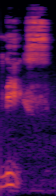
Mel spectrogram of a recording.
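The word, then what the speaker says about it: gneiss: rock include marble and nice with a silent G last type of rock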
